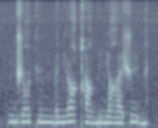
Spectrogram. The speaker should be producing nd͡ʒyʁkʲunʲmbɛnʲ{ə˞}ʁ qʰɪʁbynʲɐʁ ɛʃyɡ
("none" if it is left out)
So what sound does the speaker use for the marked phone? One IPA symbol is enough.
ə˞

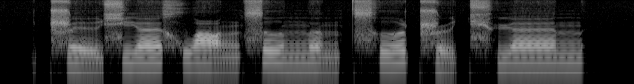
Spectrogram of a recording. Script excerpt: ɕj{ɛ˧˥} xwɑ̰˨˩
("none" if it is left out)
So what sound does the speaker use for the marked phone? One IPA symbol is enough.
ɛ˧˥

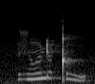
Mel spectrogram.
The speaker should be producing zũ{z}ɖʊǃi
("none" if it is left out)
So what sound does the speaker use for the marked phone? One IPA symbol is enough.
none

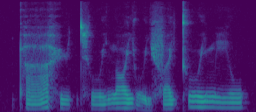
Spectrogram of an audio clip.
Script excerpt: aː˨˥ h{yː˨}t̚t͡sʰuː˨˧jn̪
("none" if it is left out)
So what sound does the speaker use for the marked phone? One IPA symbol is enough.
yː˨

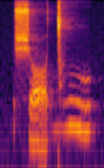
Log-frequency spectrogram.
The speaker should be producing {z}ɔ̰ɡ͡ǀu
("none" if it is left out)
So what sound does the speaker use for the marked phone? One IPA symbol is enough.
ʃ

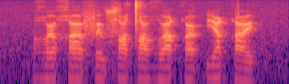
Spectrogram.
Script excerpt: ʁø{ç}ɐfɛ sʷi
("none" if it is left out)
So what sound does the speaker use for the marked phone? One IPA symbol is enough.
χ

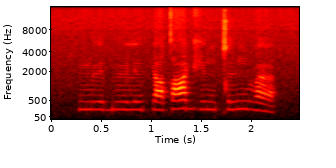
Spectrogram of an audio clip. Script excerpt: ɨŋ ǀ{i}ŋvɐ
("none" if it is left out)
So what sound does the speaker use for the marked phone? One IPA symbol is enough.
ɨ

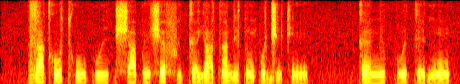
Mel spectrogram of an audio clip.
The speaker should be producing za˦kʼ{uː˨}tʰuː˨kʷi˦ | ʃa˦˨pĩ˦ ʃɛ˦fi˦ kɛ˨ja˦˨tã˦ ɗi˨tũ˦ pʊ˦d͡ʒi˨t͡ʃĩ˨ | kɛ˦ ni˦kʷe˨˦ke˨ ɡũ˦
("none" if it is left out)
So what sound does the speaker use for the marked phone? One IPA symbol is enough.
uː˦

